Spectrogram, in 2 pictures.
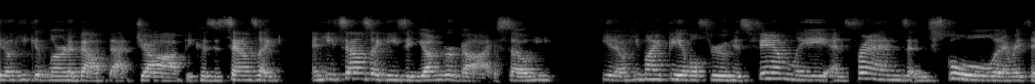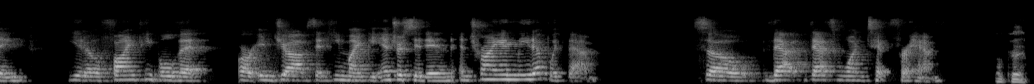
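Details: Adult speaker; normal speech.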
